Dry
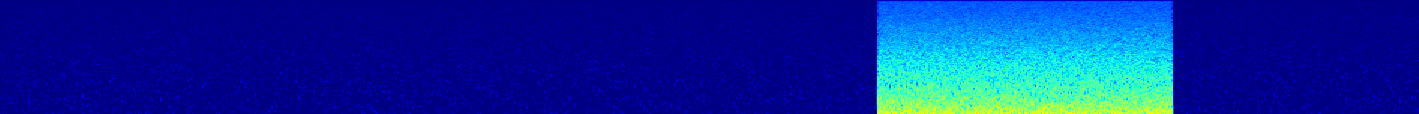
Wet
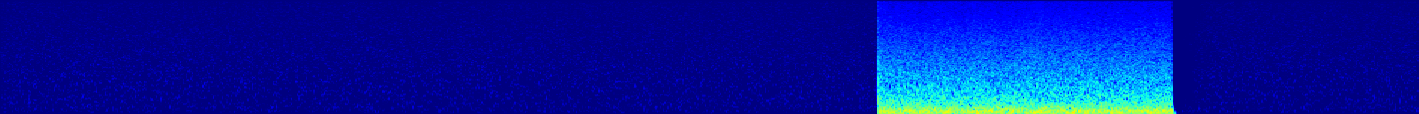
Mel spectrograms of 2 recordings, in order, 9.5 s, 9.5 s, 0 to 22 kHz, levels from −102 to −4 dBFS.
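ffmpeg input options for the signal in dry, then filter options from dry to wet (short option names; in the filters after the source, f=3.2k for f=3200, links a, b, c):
-f lavfi -i "anoisesrc=c=brown:a=0.0556:d=1.96:r=44100:seed=1"
-filter_complex "[0:a]highpass=42,acrossover=split=200[a][b];[b]acompressor=threshold=-53dB:ratio=6[c];[a][c]amix=inputs=2:normalize=0"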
